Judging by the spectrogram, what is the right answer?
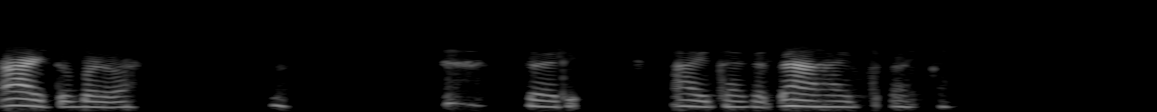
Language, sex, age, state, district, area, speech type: Kannada, female, 30-45, Karnataka, Udupi, rural, conversation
